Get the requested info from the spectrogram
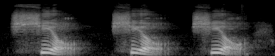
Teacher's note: high E and then just the dark L.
